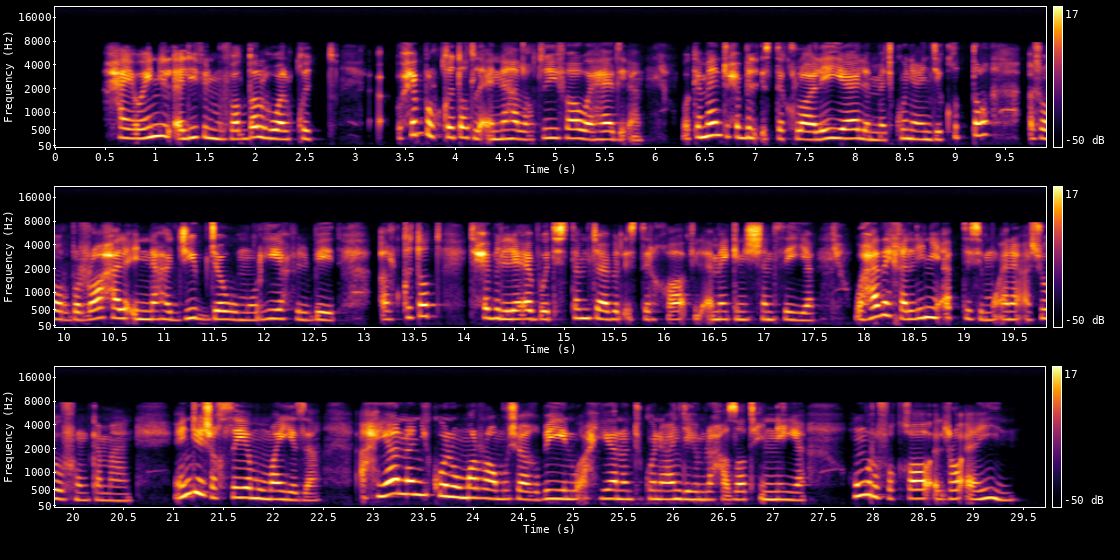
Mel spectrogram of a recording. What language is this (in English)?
Hijazi Arabic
